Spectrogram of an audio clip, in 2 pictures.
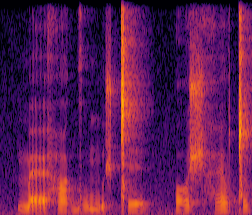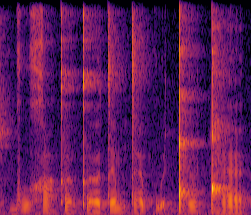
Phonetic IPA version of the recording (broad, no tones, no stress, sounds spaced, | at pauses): m æ̰ h ɑ ɡ u m ṵ ʃ ǀʰ e | ɔ ʃ h æ o̯ ǀ ø kʷ ɡ u x ɑ kʼ œ kʼ œ t ɛ m t æ kʷ ɛ̰ ɡ͡ǃ ø ɡ͡ǃ æ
